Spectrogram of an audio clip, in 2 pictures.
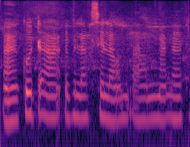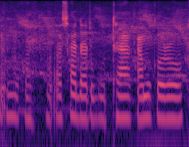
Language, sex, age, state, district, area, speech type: Assamese, female, 60+, Assam, Udalguri, rural, spontaneous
